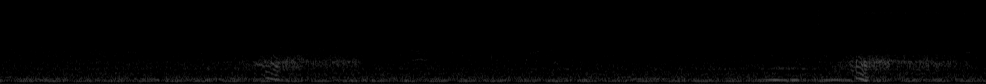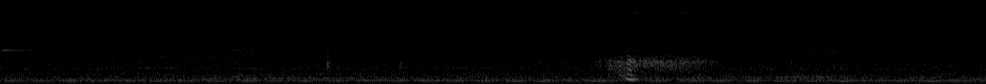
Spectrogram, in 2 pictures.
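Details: Sleeping dog snoring, said to be drunk, in three soft, rough bursts about six seconds apart over a low room hum.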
